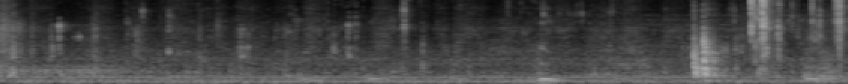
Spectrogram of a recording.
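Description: Close-up chewing and mouth sounds of people eating crab meat, with a cluster of sharp clicks and smacks near the end.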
